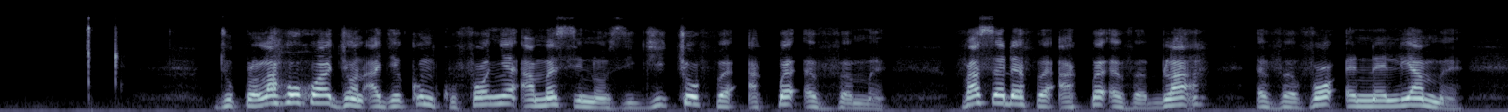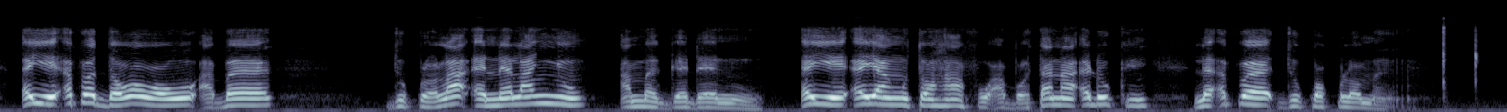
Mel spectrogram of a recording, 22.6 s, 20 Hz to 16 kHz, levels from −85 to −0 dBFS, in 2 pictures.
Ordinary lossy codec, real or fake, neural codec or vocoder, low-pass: Opus, 32 kbps; real; none; 7.2 kHz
